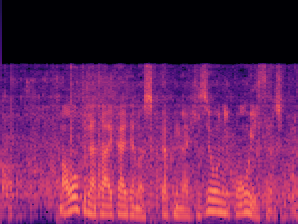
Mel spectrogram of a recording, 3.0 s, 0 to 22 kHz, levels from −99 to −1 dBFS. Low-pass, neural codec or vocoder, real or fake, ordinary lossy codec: none; codec, 16 kHz, 4.8 kbps, FACodec; fake; none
